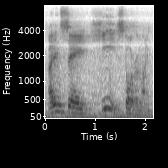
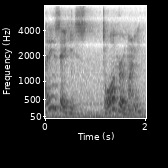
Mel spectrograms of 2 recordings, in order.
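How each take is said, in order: First: The stress falls on the word say. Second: The stress falls on the word stole.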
